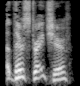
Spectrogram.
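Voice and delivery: put-on a touch of a nervous young deputy. A narrator's reading. Young deputy voiced in story.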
